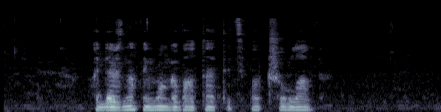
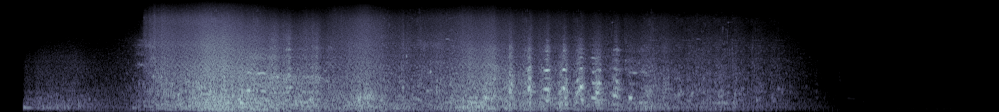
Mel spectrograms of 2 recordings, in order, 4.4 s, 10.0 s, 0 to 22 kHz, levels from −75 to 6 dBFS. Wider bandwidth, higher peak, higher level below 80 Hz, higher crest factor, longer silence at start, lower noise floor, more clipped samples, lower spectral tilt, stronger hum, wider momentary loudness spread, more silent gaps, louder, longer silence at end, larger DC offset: second, 11.5 kHz vs over 20 kHz; about the same, -4 dBFS vs -4 dBFS; about the same, -42 dBFS vs -44 dBFS; about the same, 22 dB vs 20 dB; first, 0.95 s vs 0.25 s; second, -57 dBFS vs -81 dBFS; neither; first, -7.5 dB/octave vs -3.5 dB/octave; neither; second, 12 LU vs 23 LU; neither; second, -24 LUFS vs -20 LUFS; second, 1.3 s vs 2.15 s; neither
